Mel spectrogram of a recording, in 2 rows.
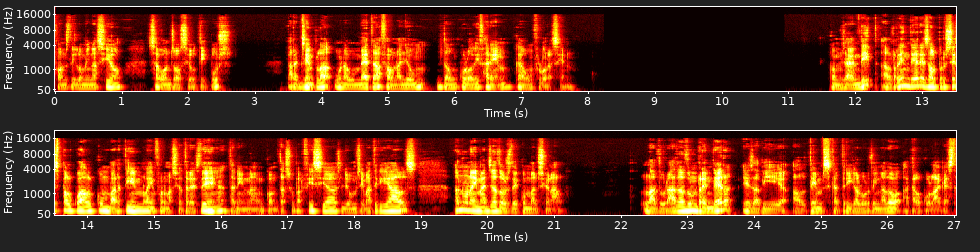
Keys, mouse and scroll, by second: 0.1 click, 1.7 click, 2.8-7.3 drag, 9.1-10.2 shift+middle drag, 10.4-12.7 middle drag, 12.7-13.7 scroll down 1, 15.8 click, 16.8-17.6 scroll down 1, 18.3 click, 19.2 shift+middle drag, 19.7-20.3 middle drag, 20.8-21.5 middle drag, 21.1-21.9 scroll up 2, 22.4 click, 22.9 click, 23.8-24.4 middle drag, 24.5 middle click, 25.1 scroll down 1, 26.3 click.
